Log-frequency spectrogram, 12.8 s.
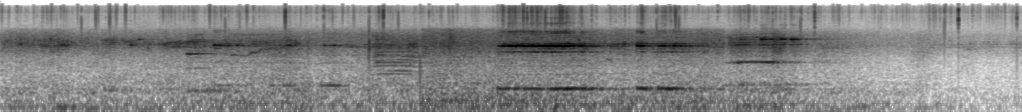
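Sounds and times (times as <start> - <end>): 
New York street traffic: 0.0 - 12.7.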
